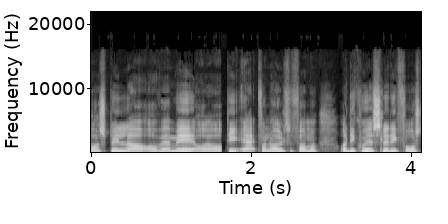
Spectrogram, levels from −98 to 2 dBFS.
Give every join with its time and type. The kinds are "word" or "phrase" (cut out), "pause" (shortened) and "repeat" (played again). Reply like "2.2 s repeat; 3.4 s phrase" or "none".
1.3 s word; 1.6 s phrase; 2.1 s phrase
